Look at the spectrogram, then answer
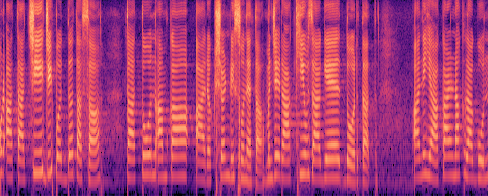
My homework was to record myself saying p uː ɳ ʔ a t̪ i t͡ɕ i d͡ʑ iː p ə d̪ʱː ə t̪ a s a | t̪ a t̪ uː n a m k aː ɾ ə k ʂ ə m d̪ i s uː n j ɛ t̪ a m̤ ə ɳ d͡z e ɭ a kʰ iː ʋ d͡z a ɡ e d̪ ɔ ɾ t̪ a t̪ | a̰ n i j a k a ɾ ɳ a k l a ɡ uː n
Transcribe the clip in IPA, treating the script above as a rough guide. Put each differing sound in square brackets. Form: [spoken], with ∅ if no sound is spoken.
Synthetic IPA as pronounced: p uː ɳ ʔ a t̪ [a] t͡ɕ i d͡ʑ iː p ə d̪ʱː ə t̪ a s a | t̪ a t̪ uː n a m k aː ɾ ə k ʂ ə [ɳ] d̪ i s uː n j ɛ t̪ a m̤ ə ɳ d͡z e [ɾ] a kʰ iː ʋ d͡z a ɡ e d̪ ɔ ɾ t̪ a t̪ | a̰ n i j a k a ɾ ɳ a k l a ɡ uː n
